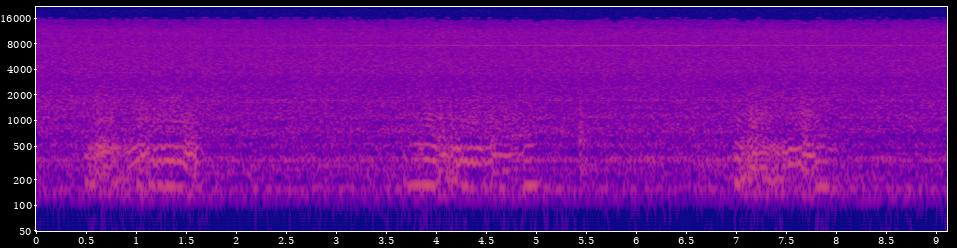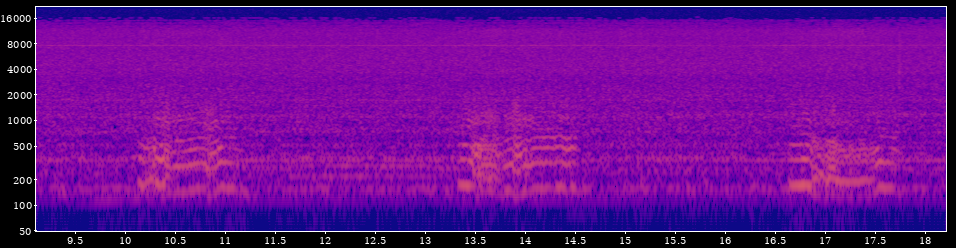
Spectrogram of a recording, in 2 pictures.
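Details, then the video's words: Deeply sleeping female cat snores in a steady rhythm, a gravelly rasping breath about every three seconds, each lasting around a second, in a quiet indoor room. "My cat Hopey having a good snore"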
